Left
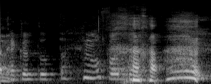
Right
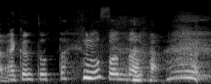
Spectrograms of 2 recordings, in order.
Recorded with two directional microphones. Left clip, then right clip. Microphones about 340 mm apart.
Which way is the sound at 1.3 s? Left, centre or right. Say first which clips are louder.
Even; left.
